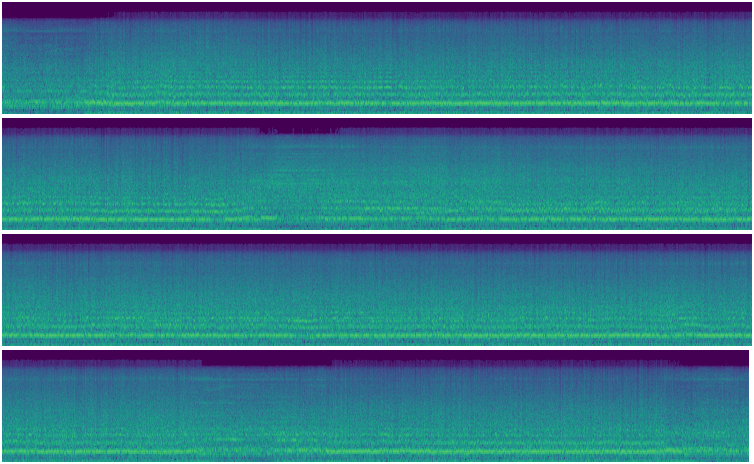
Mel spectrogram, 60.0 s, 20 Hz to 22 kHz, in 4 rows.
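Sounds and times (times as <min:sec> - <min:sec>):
dust collector running: 0:00.0 - 0:59.9.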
